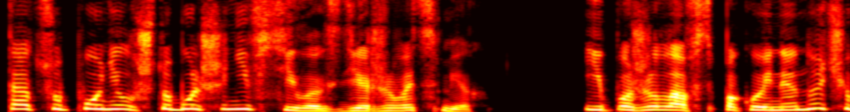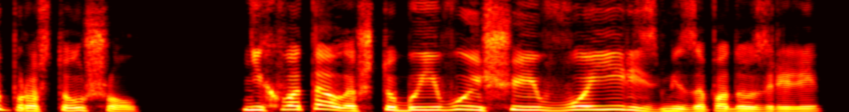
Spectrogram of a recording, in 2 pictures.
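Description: A woman reading an urban fantasy audiobook in an expressive, lively manner. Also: mid-range voice, a little fast, no echo, studio quality. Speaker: audiobook narrator. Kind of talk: scripted narration.

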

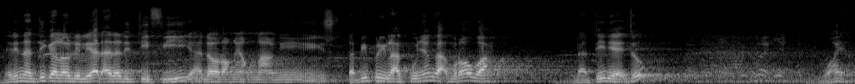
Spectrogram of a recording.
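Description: A man giving a lively sermon, telling stories and breaking into chanted phrases. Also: mid-range voice, normal speed, long pauses. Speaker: preacher. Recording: echoey hall with faint ambience.

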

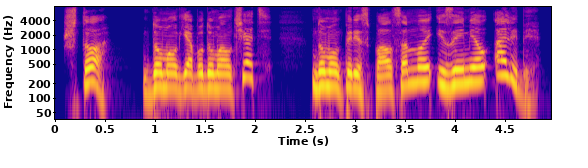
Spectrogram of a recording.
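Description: A man's voice: a little high, sing-song, moderate pace, a little mellow, no room sound, studio quality, voice pushed up. A man reading an audiobook, voicing a young woman who shrieks her accusations in hatred. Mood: furious. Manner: screeching, accusing.

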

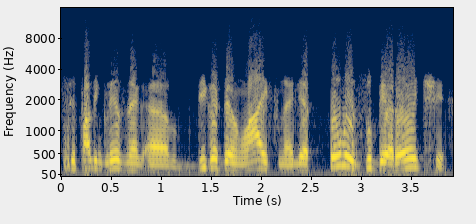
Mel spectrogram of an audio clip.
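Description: A man's voice: on the high side, a little fast, muffled recording. A man from Piauí with a gaúcho accent, interviewing a guest on the radio with many hesitant restarts. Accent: gaúcho Brazilian Portuguese. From Piauí, Brazil. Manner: hesitant, full of restarts and fillers.

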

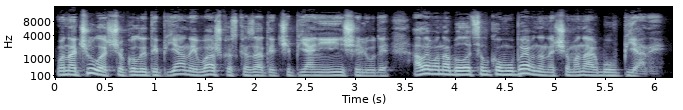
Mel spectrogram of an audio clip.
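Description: Man reading an audiobook, calm and steady. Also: medium pitch, quick pace. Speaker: audiobook narrator. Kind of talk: scripted narration.

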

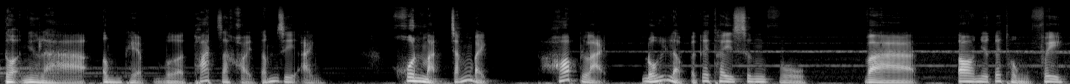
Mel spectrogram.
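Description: Man telling a ghost story, lively low voice. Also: measured pace. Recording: faint music behind the voice.

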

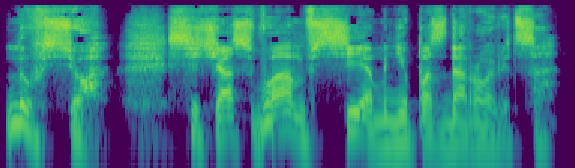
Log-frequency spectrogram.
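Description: A man's voice: on the low side, lively intonation, slow, fairly bright tone, breathy edge, dry recording, studio quality, heavily acted. A man voicing a jealous, burly young woman who bellows and bosses everyone around. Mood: boastful. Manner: bellowing and bossy.

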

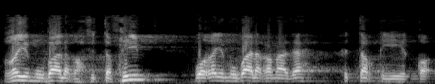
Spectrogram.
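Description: Man teaching Quran recitation, echoing hall. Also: on the high side. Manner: patient, drills sounds slowly, asks and answers his own questions. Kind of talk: tajweed lesson with recited examples.

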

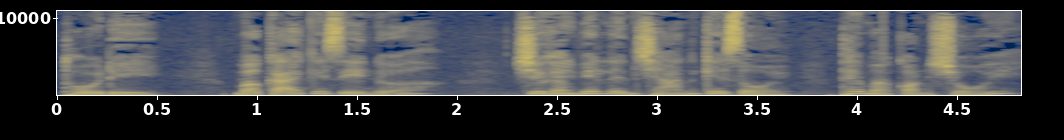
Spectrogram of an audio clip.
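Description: A woman's voice: medium pitch, expressive, moderate pace, warm tone, slightly rough. Woman reading a coaxing young husband. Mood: defensive. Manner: coaxing, insistent. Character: young husband, pleading and teasing his wife.

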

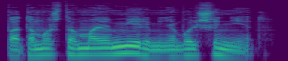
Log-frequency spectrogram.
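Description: A man reading an audiobook, voicing a proud, sharp-tongued young woman who answers with biting retorts. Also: fairly low pitch, quick pace, no echo, clean studio sound, natural voice. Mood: guarded.

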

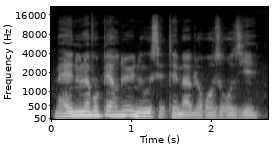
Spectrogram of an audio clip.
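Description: A man voicing a smooth, flattering gentleman in an audiobook, sly and tender. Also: lowish voice, moderate pace, lightly acted.

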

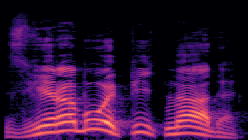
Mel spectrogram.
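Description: Guy doing a doddery old husband, coughs a lot, sing-songy and loud. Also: a little high, wildly swooping pitch, slow pace, pitched above the performer's own voice, heavily acted. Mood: doddering chatter. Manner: rambling, wheezy, coughs often.

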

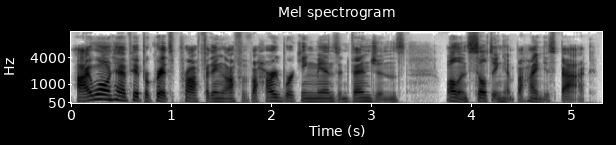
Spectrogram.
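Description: Woman voices blunt older barkeep, storybook, low voice, dry close sound. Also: lively intonation, a little fast, no room sound. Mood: scolding. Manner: blunt, stubborn and firm. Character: stubborn, blunt older woman tavern keeper. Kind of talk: audiobook narration of fan fiction.

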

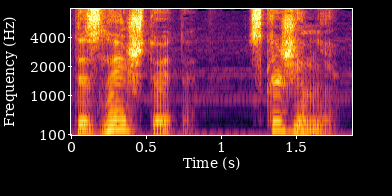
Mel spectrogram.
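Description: Give me a stern young healer woman, as a male narrator puts her on, raised pitch. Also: big pitch swings, normal speed, fairly bright tone, faint music behind. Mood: firm. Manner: firm, demanding.

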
